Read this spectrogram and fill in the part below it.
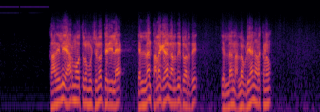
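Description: A young man sings loudly and close by.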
